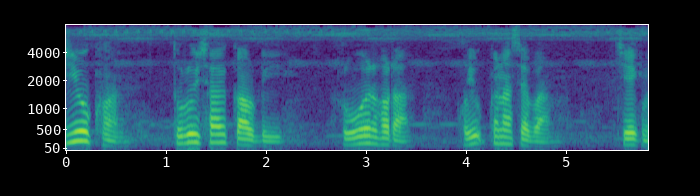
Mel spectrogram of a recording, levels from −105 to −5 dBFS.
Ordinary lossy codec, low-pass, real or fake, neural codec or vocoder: Opus, 24 kbps; 7.2 kHz; real; none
